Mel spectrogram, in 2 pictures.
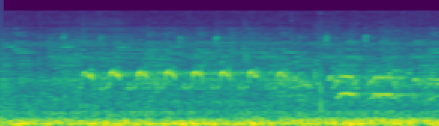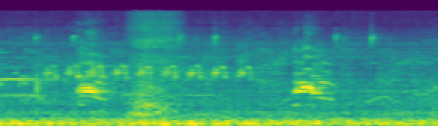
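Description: Birds calling over a steady low rumble: a quick trill of about eight chirps a second, then a held note and a few short calls.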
